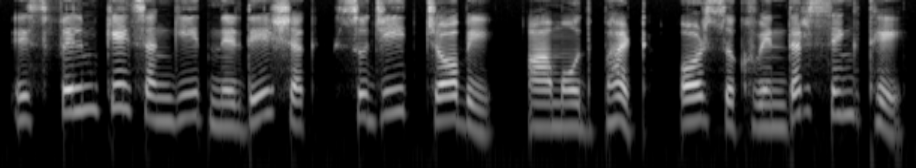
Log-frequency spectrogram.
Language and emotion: Hindi, neutral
